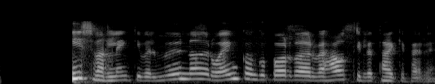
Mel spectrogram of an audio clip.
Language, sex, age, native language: Icelandic, female, 50-59, Icelandic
